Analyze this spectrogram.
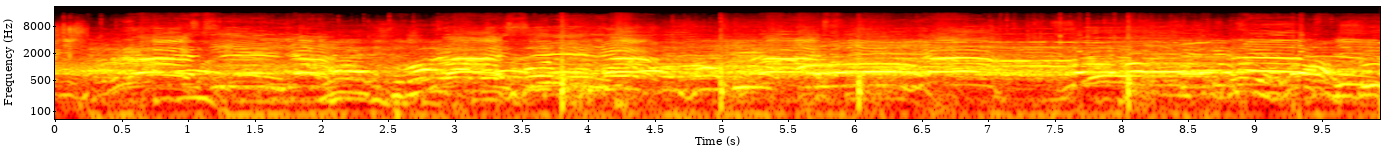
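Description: Young men shout and cheer loudly close by.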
